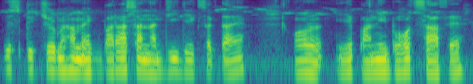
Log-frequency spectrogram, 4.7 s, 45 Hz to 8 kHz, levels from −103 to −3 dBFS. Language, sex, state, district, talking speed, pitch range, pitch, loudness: Hindi, male, Meghalaya, West Garo Hills, 215 wpm, 100-110 Hz, 105 Hz, -20 LUFS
